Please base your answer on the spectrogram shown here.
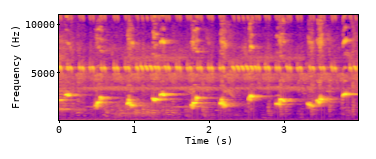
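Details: Caged yellow-vented bulbul in a bird-singing contest setting, kept at home during the corona period, giving short bubbly whistled phrases that slide down, repeated about every half second, with a steady high thin tone throughout.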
